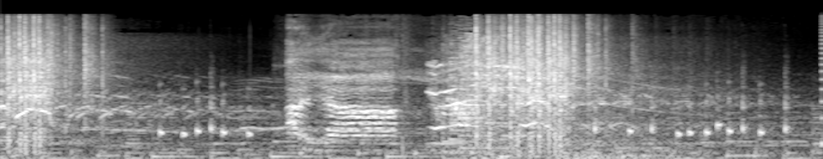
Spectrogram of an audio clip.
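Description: Slot machine game audio: background music with plucked notes, broken by three loud crackling bursts of explosion effects as winning skull symbols blow up and cascade, the win multiplier stepping up with each chain.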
